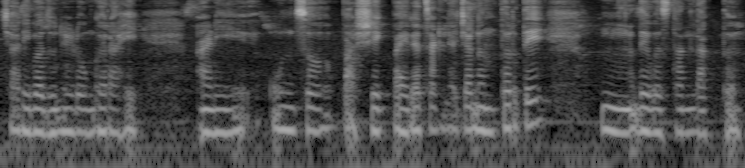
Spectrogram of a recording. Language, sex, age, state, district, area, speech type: Marathi, female, 45-60, Maharashtra, Ratnagiri, urban, spontaneous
